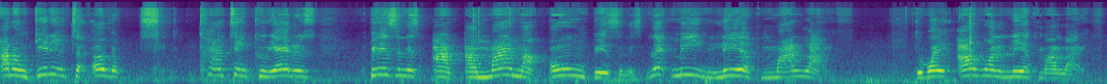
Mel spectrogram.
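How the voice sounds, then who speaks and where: A woman at a high pitch and a fairly slow pace, animated in tone with ordinary pitch variation, over noticeable background noise. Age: 60s. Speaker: cooking livestream host. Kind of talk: livestream rant to viewers. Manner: animated, repetitive emphatic.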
